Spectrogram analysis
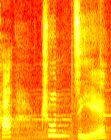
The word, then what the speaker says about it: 春节: กัน ว่า ชุน จี๋ เรา ออก เสียง ตาม ไป พร้อม กัน อีก ครั้ง นะ คะ ชุน เจี๋ย ตัว ชุน ที่ แปล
